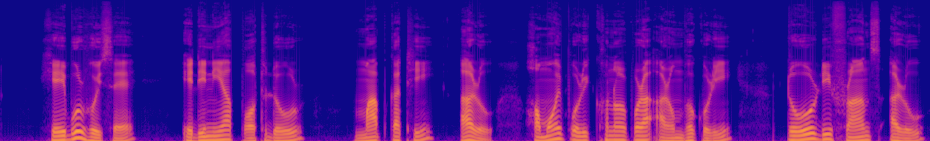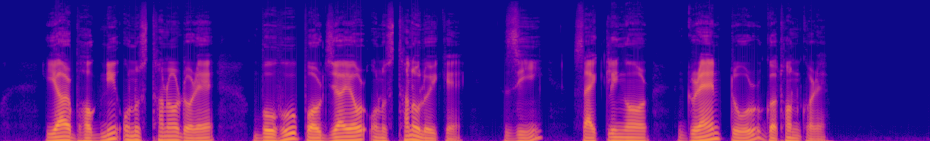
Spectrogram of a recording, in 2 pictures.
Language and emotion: Assamese, neutral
